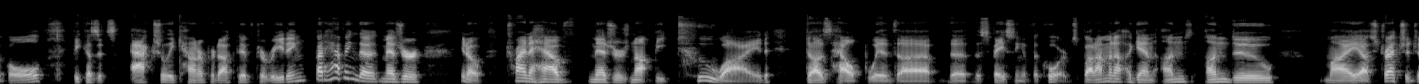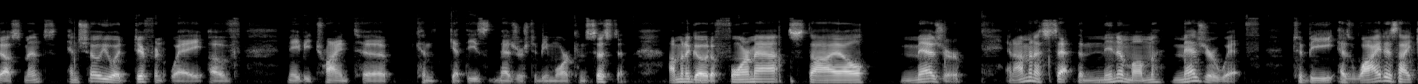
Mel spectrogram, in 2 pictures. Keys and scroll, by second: 27.2 Up.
